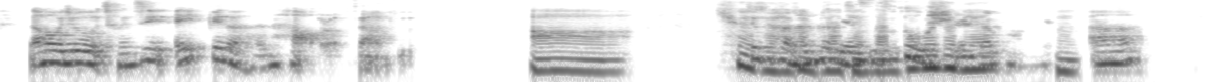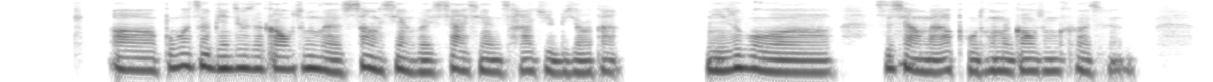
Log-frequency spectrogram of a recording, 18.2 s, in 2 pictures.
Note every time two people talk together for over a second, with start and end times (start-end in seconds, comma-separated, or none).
5.6-7.5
